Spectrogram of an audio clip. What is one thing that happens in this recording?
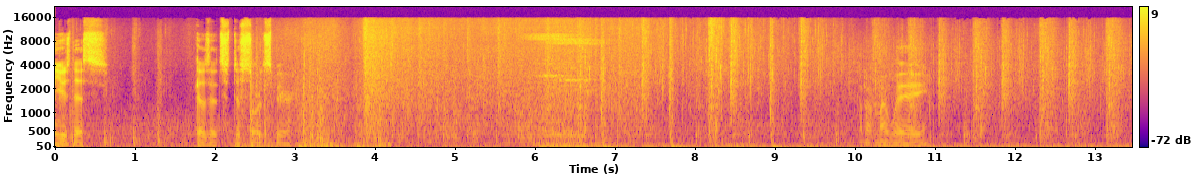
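Armoured footsteps crunch on gravel and stone.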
